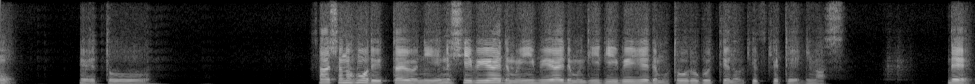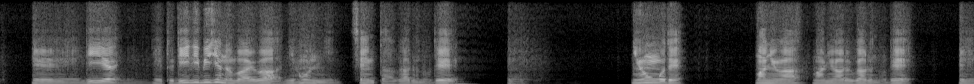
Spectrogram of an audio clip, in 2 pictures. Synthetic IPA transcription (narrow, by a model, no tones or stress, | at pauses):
o | eːt̪ːo̞ | saiɕo̞no̞ɦo̞ːd̪e̞ɯ̟t̪ːajo̞ːɲ̟ienɯ̟ɕiːbʲiːaid̪e̞mo̞iːbiːaid̪e̞mo̞d̪ʲiːd̪ʲiːbʲiːʑe̞ːd̪e̞mo̞t̪o̞ːɾo̞kɯ̟t̪ːeiɯ̟noaɯ̥ke̞t͡sɨ̥ke̞t̪e̞imasɨ̥ | d̪e̞ | eːd̪ʲiːaieːt̪ːo̞d̪ʲiːd̪ʲiːbʲiːʑeːno̞baːiβaɲ̟iɦõ̞ɲ̟ːisẽ̞nt̪aːɡaːɾɯ̟no̞d̪e̞ | eː | ɲ̟ihõ̞ŋɡo̞d̪e̞ | maɲ̟ʲamaɲ̟ɯaɾɯɡaːɾɯ̟no̞d̪e̞ː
